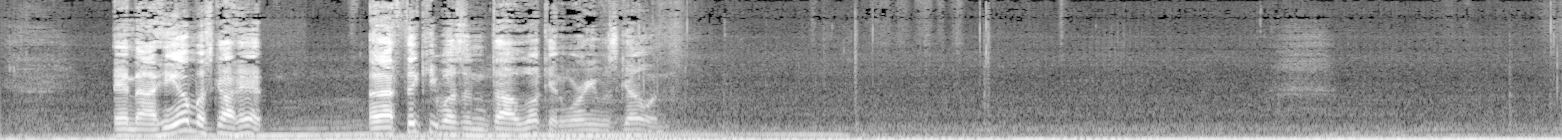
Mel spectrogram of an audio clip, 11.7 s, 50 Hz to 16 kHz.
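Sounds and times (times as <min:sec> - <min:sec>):
car driving along a road with engine and tire rumble: 0:00.0 - 0:11.7
speech: 0:00.8 - 0:02.1, 0:02.8 - 0:05.2.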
